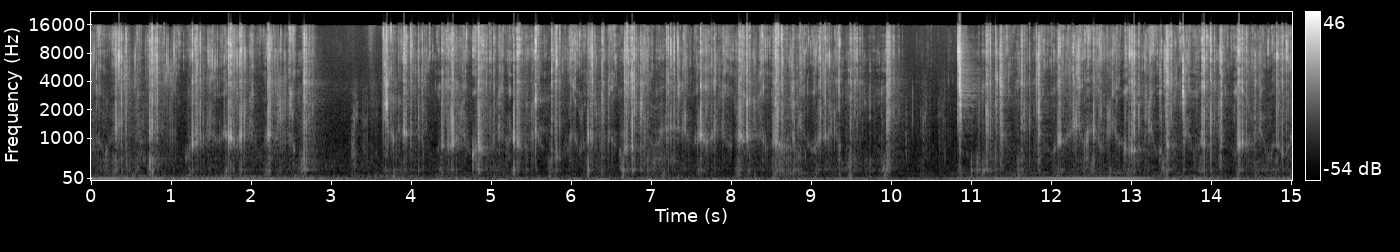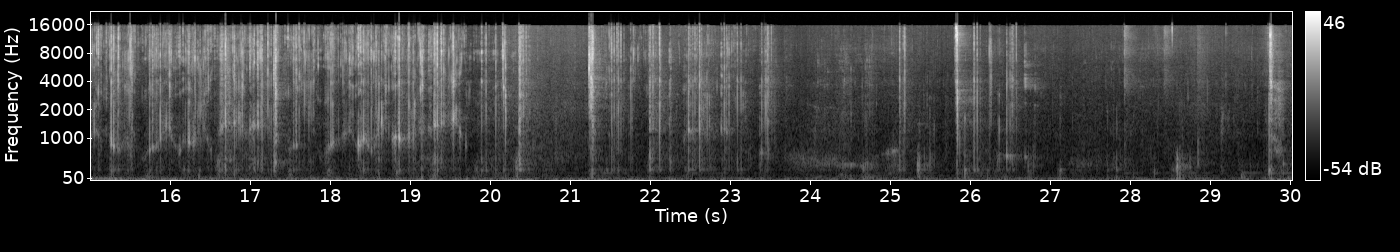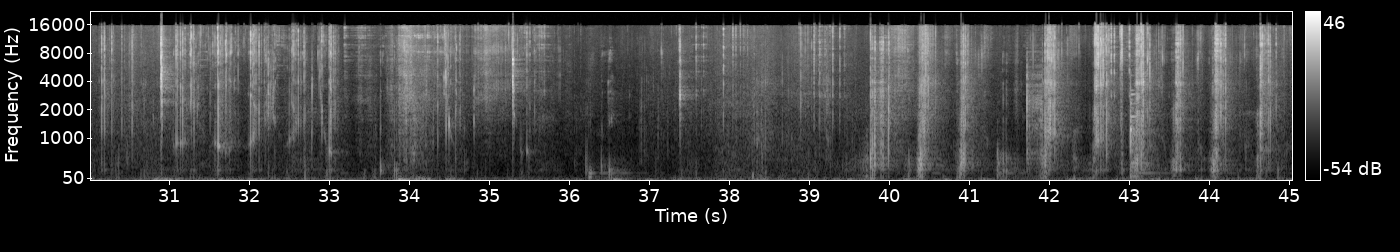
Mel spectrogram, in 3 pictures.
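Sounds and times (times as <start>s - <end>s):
low rumble: 0.0s - 19.4s, 22.4s - 27.9s
crunching dry rice grains: 0.0s - 26.7s.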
